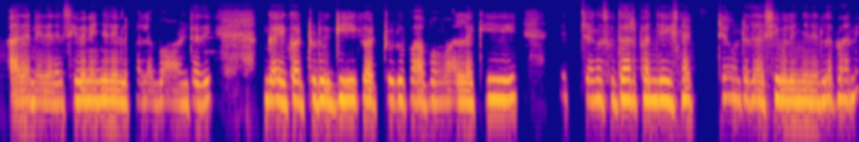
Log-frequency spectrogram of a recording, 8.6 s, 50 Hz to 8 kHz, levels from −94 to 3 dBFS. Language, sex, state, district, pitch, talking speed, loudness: Telugu, female, Telangana, Nalgonda, 225 Hz, 90 wpm, -20 LUFS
